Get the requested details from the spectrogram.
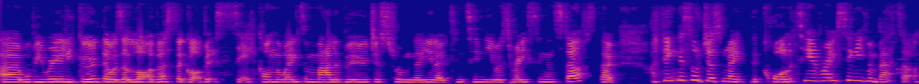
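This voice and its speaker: At a very fast pace, a woman talks in a high pitch with ordinary pitch variation. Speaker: professional triathlete. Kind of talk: casual chat.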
